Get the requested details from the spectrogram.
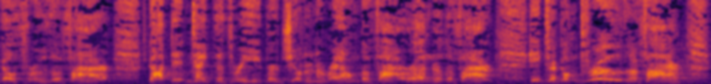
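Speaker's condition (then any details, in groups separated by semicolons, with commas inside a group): Vocal fold paralysis, bilateral; speaks with false vocal folds; Baptist Hospital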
